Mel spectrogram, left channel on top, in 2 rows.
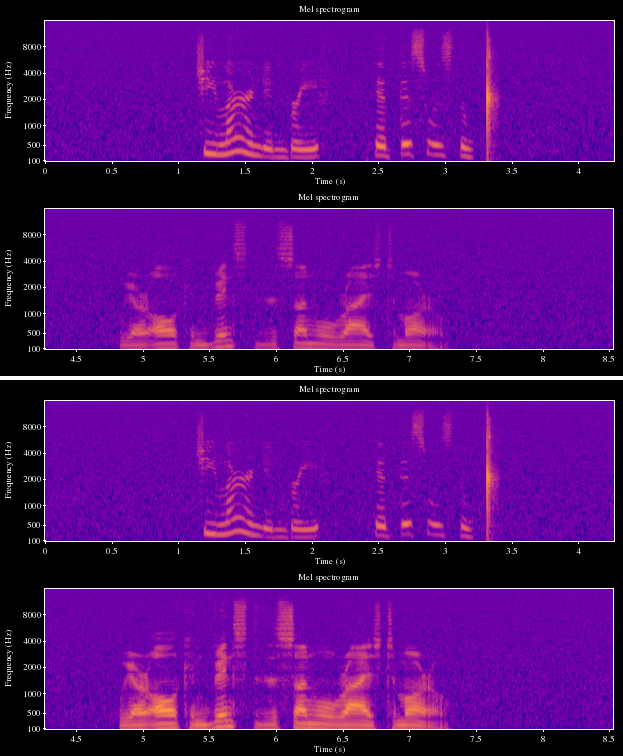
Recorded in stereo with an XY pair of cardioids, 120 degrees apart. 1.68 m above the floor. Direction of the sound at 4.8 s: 55° right.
